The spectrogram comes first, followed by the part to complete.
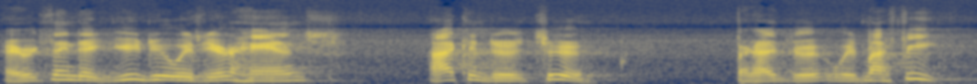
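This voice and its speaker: A man's fairly high pitch comes through over noticeable background noise. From Mexico City. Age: 50s. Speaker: motivational speaker. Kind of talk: church testimony talk. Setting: church with congregation.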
